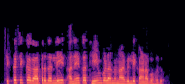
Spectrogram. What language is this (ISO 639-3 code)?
kan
